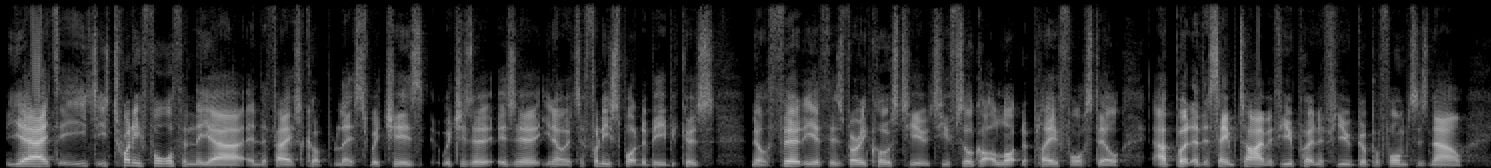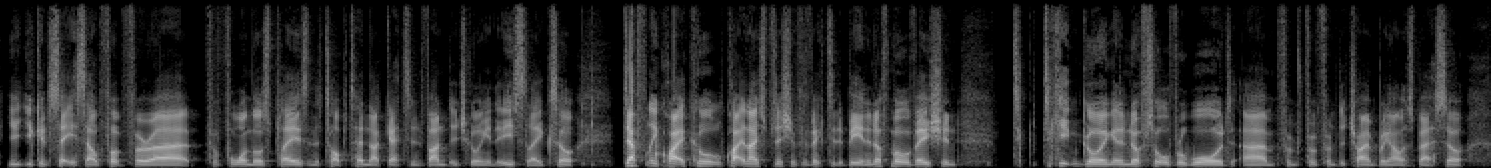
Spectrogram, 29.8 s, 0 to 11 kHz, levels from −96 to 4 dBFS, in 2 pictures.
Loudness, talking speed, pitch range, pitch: -30 LUFS, 255 wpm, 120-140 Hz, 130 Hz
